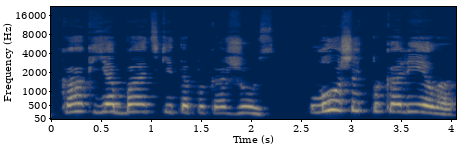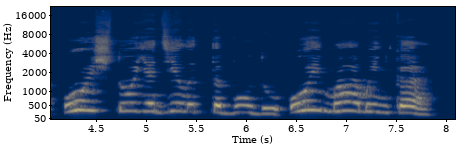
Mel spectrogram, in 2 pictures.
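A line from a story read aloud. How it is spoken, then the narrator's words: Whimpering. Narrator (Russian): Савоська все еще поскуливал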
